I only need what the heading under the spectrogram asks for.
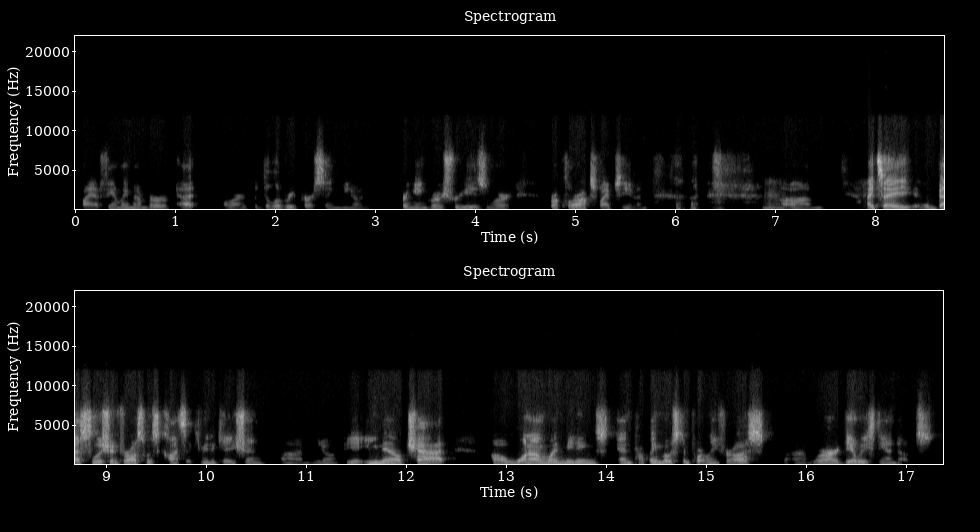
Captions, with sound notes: by a family member or a pet or the delivery person bringing groceries or real Clorox wipes, even. (laughing) I'd say the best solution for us was constant communication via email chat, one-on-one meetings and probably most importantly for us were daily stand-ups.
